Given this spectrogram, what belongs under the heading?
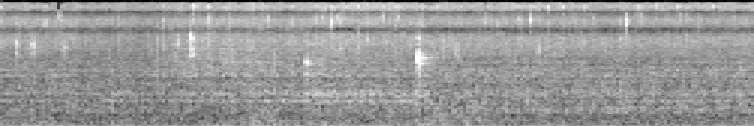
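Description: Panfish frying in oil over medium heat, a faint, even sizzle with occasional small pops and crackles, heard alone.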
